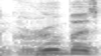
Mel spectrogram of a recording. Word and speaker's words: Grube: Now the Grube's Gorgonian is the proper way to pronounce this name. I'm just so used to calling it the Grub's Gorgonian because that's what we've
